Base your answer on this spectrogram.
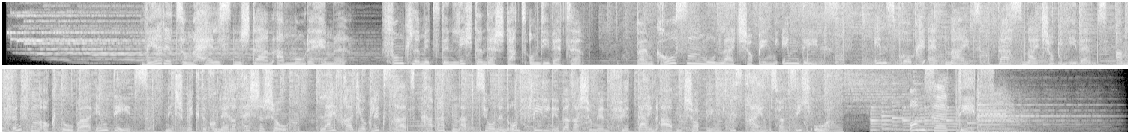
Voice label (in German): Radiospot; Einkaufszentrum dez; Moonlight Shopping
